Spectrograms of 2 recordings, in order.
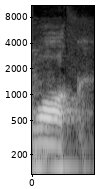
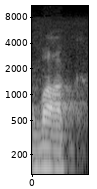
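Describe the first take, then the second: First: The word begins with a W sound. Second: The word begins with a V sound. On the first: The speaker calls it right. "और डब्ल्यू से करोगे तो क्या होगा?" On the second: The speaker calls it wrong. "अगर तुम वी से करोगे तो क्या हो जाएगा?"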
